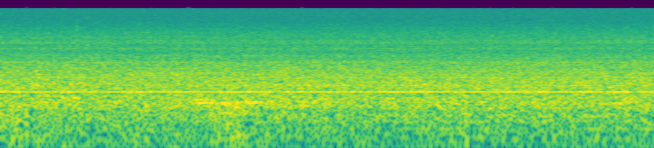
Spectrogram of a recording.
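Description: Steady room noise: an even hiss with a faint, steady high hum running through it, and no speech.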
